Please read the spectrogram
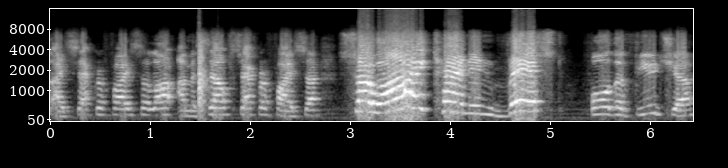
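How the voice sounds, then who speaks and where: Light background noise underlies a woman who talks with lively intonation and hardly any pauses. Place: home room. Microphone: video call.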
